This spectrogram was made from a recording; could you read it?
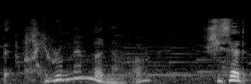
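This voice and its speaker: An actor playing a polite, educated gentleman art historian in a radio drama, courteous and a little hesitant as he investigates. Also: high voice, wildly swooping pitch, unhurried, over music, heavily acted. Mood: polite, musing.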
